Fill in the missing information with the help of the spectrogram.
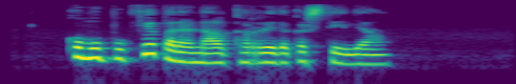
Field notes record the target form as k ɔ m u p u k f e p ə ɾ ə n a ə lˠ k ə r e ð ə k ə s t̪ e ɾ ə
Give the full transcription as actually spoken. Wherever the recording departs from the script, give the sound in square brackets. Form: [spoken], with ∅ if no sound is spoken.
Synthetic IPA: k ɔ m u p u k f e p ə ɾ ə n a ə lˠ k ə r e ð ə k ə s t̪ e [ʎ] ə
